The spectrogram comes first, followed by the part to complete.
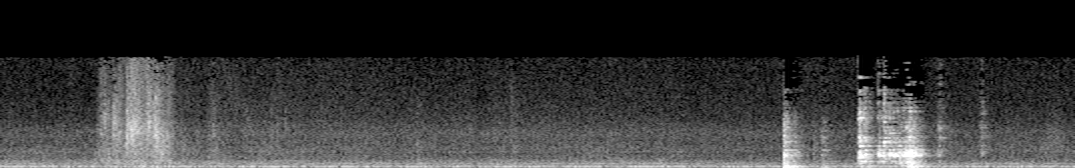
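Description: Metal hookah parts clanking as they are handled: a sharp knock, then a short clatter of ringing metal knocks near the end. Before that there is a steady low hum and a brief hiss about a second in.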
